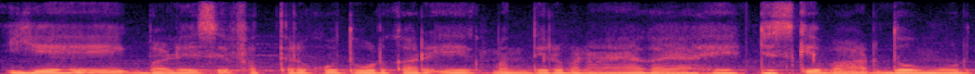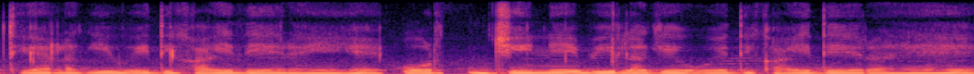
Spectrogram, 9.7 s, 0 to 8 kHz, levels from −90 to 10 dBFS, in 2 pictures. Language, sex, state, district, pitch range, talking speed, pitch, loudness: Hindi, male, Maharashtra, Dhule, 150-160 Hz, 185 wpm, 155 Hz, -15 LUFS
